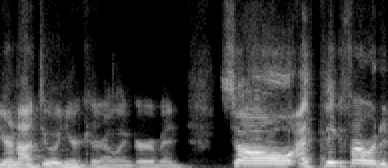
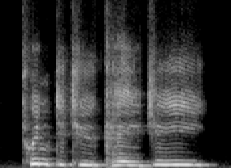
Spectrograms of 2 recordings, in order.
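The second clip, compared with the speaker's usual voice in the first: put-on Scottish accent, much higher pitch; 10 semitones higher than usual. Describing Carolyn to the others, imitating Carolyn's Scottish accent. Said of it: "the way you're doing her voice makes her sound like Mrs. Doubtfire".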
